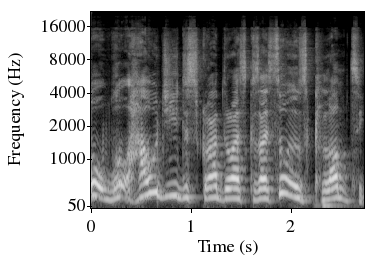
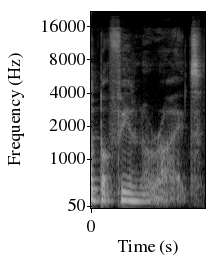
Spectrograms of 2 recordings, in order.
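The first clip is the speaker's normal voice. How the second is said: whispered aside; 4 semitones lower, 17 dB quieter than usual. Real, not acted. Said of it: "still a bit under the weather".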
